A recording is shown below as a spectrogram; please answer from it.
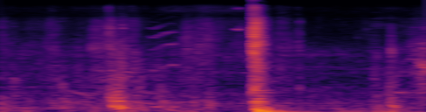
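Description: A single sharp knock a little after a second in, with a fainter knock about half a second in.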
